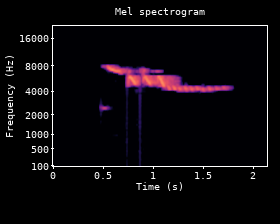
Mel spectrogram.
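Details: Blue tit song in one phrase: thin high introductory notes descending into a quick, level, silvery trill of repeated notes, clean and free of other sounds.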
